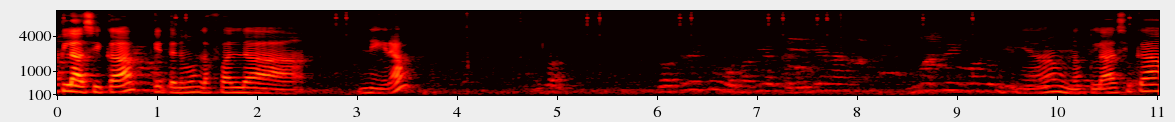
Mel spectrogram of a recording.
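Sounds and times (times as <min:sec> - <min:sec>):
computer mouse and keyboard clicks: 0:07.1 - 0:09.3.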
